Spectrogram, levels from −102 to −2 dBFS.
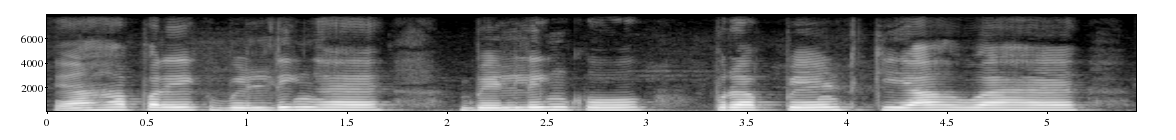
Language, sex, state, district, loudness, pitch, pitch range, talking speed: Hindi, female, Jharkhand, Garhwa, -14 LUFS, 210 Hz, 205-215 Hz, 130 wpm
